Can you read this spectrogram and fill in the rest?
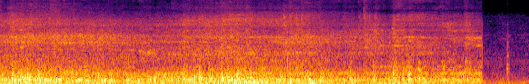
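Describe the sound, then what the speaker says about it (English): The end of a Norfolk Southern westbound intermodal freight train rumbles and clatters steadily past at close range, wheels clacking on the rails, then the noise drops off abruptly as the last car clears, with no caboose. "Here comes the end of the train with no caboose."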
